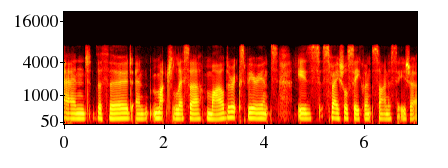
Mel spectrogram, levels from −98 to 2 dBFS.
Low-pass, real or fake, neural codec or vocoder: 7.2 kHz; real; none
